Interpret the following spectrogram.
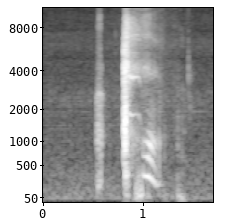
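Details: A short in-breath, then one sharp, explosive burst of air trailing off into a voiced tail: a single sneeze.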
